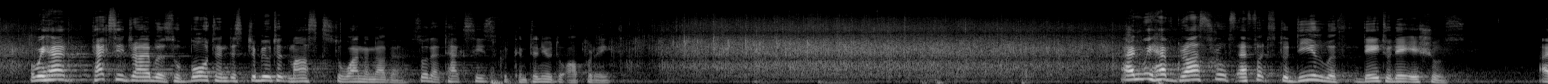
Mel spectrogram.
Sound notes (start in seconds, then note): 6.1 applause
